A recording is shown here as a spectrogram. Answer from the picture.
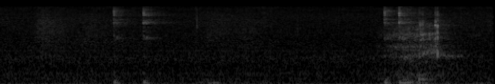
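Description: Near silence with a few faint computer mouse clicks, the sharpest near the end.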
